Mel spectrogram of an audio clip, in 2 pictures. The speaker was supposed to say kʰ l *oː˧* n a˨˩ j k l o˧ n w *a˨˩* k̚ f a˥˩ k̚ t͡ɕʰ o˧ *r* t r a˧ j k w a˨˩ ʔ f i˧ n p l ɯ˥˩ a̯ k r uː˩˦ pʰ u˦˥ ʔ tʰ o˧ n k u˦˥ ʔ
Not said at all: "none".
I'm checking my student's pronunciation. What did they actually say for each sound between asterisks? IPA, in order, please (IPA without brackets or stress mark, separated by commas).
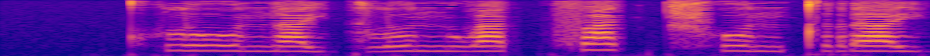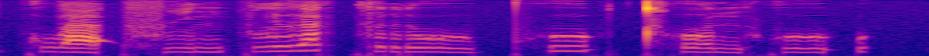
oː˧, a˦˥, n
